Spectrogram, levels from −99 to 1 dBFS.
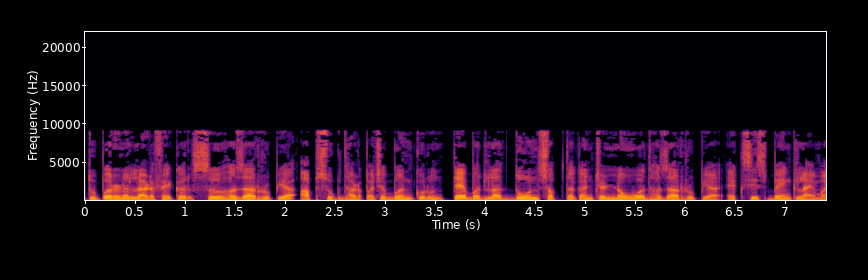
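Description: An MP3 encoder running short of bits is the likely cause of the damage heard across the whole of this speech clip. It has cut everything above 9.1 kHz at a fixed point, and with too few bits for the frame it is switching weak frequency lines on and off from one frame to the next. The sound is dull at the top, with a plainly audible watery swirl and chirpy, metallic s sounds, which fits a bitrate around 40 kbps.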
